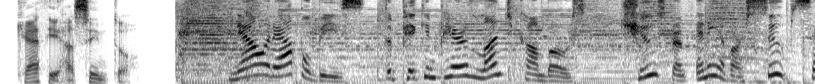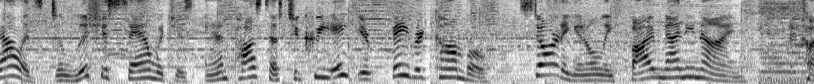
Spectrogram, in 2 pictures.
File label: VO DEMOS - Women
